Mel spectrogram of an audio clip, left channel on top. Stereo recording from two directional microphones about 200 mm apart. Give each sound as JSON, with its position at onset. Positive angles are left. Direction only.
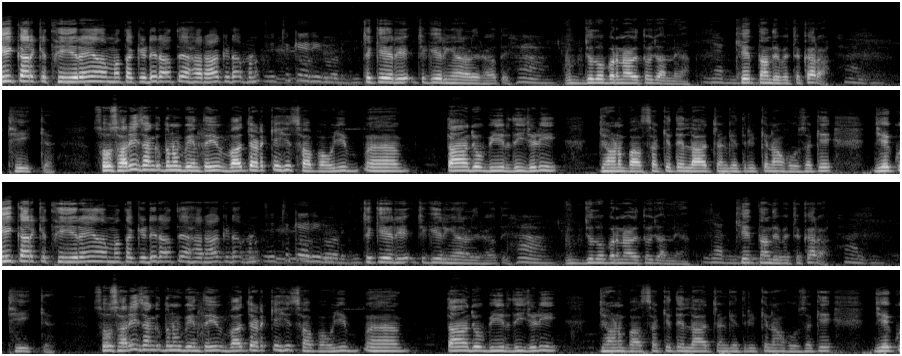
{"t": 0.0, "sound": "speech", "side_deg": -10}
{"t": 2.8, "sound": "speech", "side_deg": -20}
{"t": 3.6, "sound": "speech", "side_deg": 0}
{"t": 5.1, "sound": "speech", "side_deg": -20}
{"t": 5.6, "sound": "speech", "side_deg": 0}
